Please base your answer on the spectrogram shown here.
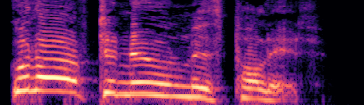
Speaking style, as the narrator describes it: jolly, shouted out in her usual loud bass voice

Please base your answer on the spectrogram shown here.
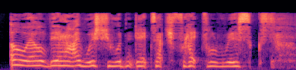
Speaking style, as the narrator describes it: moaned Bridget

